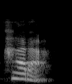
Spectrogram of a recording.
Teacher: Otro sonido nuevo es el de la R. La R es siempre suave, como la R de la palabra kara. No hay sonido fuerte de la doble R en japonés. Entonces, simplemente es una R suave.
